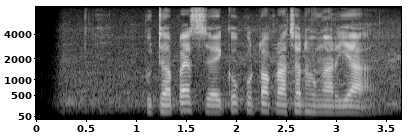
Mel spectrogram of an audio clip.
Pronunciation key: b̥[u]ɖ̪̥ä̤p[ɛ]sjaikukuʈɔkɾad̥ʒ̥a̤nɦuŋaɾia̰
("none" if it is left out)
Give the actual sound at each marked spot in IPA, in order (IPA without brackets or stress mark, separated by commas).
u, ɛ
